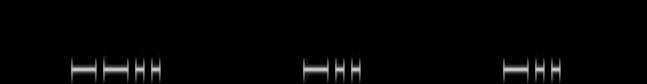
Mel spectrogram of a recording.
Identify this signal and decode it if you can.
Morse code, heard as a keyed tone, about 15 wpm, spaced as for 5 wpm, 700 Hz. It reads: ZDD
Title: USA Call Signs - 6 Characters - 6x Character Spacing - 15wpm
